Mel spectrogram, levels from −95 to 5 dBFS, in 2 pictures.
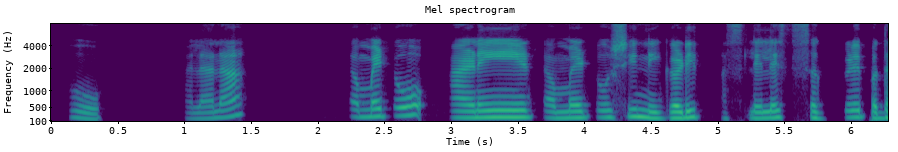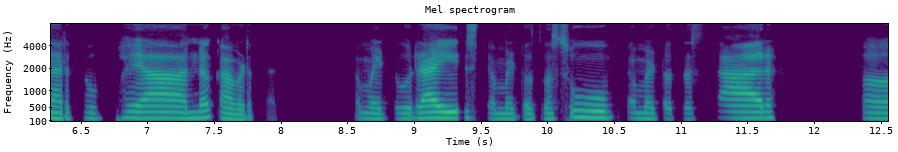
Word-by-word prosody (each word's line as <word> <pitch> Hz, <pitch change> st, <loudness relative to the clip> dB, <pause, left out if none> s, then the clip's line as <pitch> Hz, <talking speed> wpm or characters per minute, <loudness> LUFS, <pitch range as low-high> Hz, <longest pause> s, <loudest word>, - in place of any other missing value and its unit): हो. 175 Hz, -6 st, -8 dB, 0.7 s
मला 170 Hz, +1 st, -10 dB
ना, 215 Hz, +7 st, -2 dB, 0.8 s
टोमॅटो 225 Hz, +3 st, -2 dB, 0.3 s
आणि 205 Hz, +2 st, +5 dB
टोमॅटोशी 195 Hz, +3 st, -2 dB
निगडीत 185 Hz, 0 st, +2 dB, 0.2 s
असलेले 180 Hz, +2 st, -2 dB
सगळे 195 Hz, 0 st, -4 dB
पदार्थ 175 Hz, -1 st, -2 dB, 0.2 s
भयानक 180 Hz, 0 st, +3 dB
आवडतात. 145 Hz, -3 st, -2 dB, 0.6 s
टोमॅटो 165 Hz, 0 st, -6 dB
राईस, 180 Hz, +2 st, +5 dB
टोमॅटोचा 155 Hz, 0 st, -7 dB
सूप, 195 Hz, +2 st, 0 dB
टोमॅटोचा 165 Hz, -1 st, -8 dB
सार, 185 Hz, +2 st, +2 dB, 0.7 s
अ, 175 Hz, -, -9 dB
185 Hz, 90 wpm, -35 LUFS, 170-195 Hz, 0.8 s, आणि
